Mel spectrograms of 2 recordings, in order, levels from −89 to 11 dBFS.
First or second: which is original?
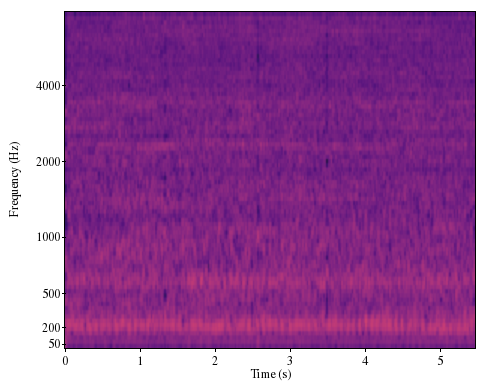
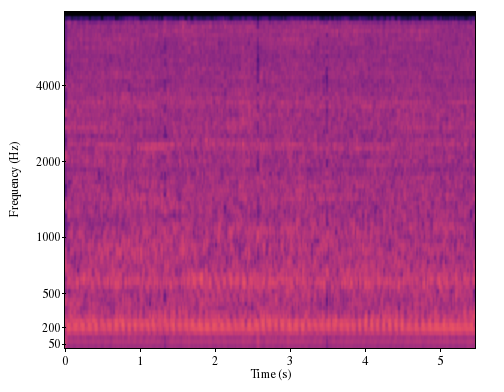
second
